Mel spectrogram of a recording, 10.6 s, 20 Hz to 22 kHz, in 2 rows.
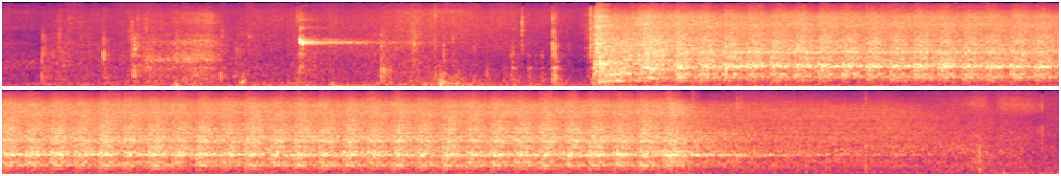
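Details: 2000 Peugeot Partner with a crank no-start, scan tool watching the RPM signal: the starter turns the engine over evenly for about six seconds but it never fires.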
